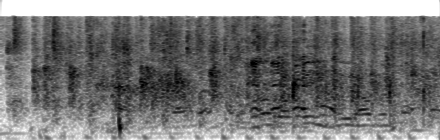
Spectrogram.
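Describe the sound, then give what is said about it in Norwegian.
Steady applause from an audience for the panel, a dense crackle of many hands clapping at once that holds fairly loud and even throughout, with a few voices and cheers mixed in. “da syns jeg vi skal ta en applaus for panelet.”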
